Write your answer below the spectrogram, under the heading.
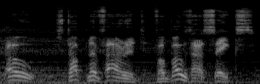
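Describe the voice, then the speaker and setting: A contemptuous schemer in a video game, with a lively, swinging pitch. He is cold-blooded, sardonic and clipped, with faint music behind. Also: unhurried, creaky, full character voice.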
